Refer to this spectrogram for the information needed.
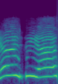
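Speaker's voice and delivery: very high, loud yelled call-out. Retelling yelling a greeting when walking past a classroom each morning, retelling a yell. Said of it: "just yelling".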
